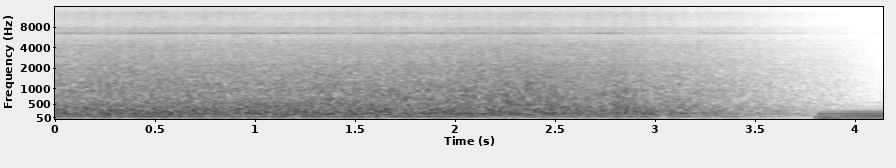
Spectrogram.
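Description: Helicopter flying close by: a loud, steady rush of rotor and engine noise with a thin high whine on top, fading away near the end.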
